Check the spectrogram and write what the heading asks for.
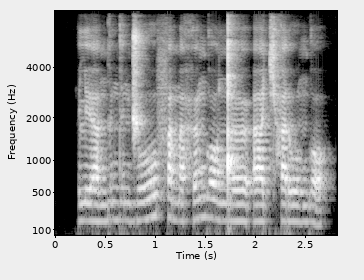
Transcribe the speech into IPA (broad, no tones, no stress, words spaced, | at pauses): lʲaːŋɡɘndɘnd͡ʒoː famahœ ŋɡɔːŋ͡ǃœː ʔaːt͡ɕʰaɾoːŋɡɔ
